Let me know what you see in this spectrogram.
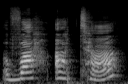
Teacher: consonantal glottal stop, quite indistinct probably phonetically, which prevented the merger of the two vowels into one long A, and which forms the hiatus and is responsible for the trisyllabic metrical value of the word vatai, the dative singular.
